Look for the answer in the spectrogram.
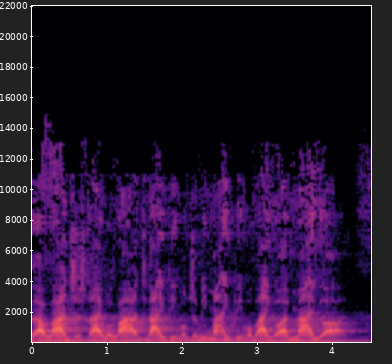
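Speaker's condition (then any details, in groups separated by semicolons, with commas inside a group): Laryngectomy; artificial voice via prosthesis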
